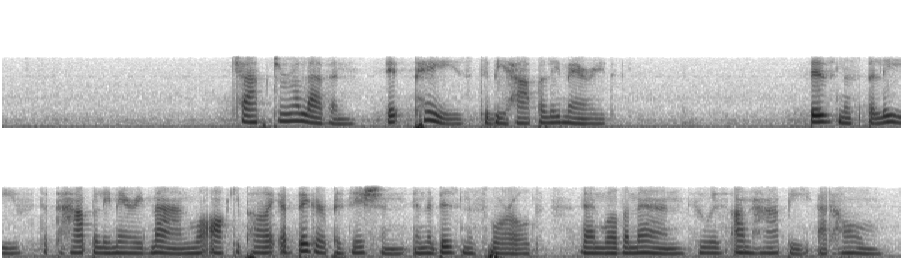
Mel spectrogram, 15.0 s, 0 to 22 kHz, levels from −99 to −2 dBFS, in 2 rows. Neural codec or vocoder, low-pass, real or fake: none; 3.6 kHz; real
